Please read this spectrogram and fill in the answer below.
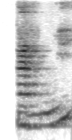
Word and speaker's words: Piluy: Piluy. Presente aquí. ¿Cómo se pronuncia tu segundo apellido?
